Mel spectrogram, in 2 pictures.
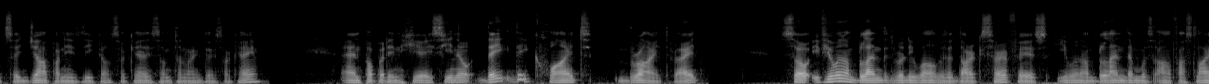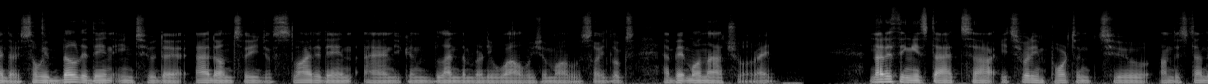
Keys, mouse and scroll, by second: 0.1 click, 1.2 click, 2.0 click, 2.8 click, 3.6 shift+middle click, 3.9 shift+middle click, 4.5 shift+middle click, 5.0-6.0 shift+middle drag, 7.1 middle drag, 7.8-9.3 middle drag, 9.6 shift+middle drag, 10.7-12.8 shift+middle drag, 12.6 d, 14.1-16.6 drag, 15.2 d, 17.0 click, 17.2 middle click, 17.4 middle click, 17.8 click, 18.4-19.5 middle drag, 20.9 middle click, 21.3 shift+middle click, 22.0 shift+middle drag, 22.6 shift+middle click, 23.0 shift+middle click, 23.7 shift+click.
